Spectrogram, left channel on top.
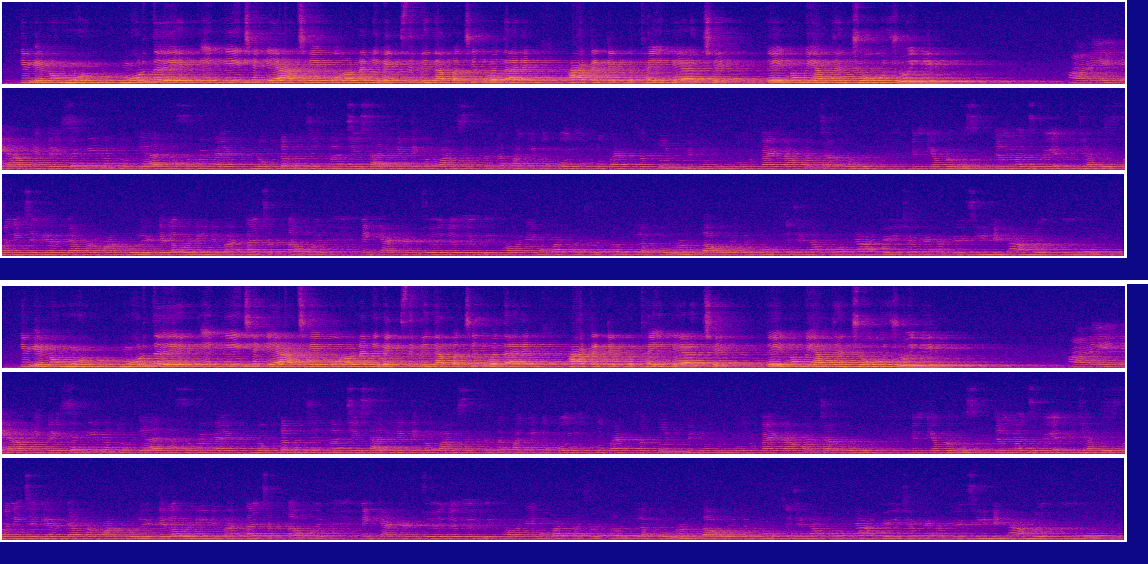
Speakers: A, on the right (about 25°); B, in the centre.
A: એનો મૂર્ખ, મૂર્ધ એક એક એ છે, કે આ છે કોરોનાની વેક્સિન લીધા પછી જ વધારે હાર્ટ એટેક થઈ ગયા છે, તો એનું ભી આપણે જોવું જોઈએ.
B: હા એને આપડે કહી શકીએ નતો ત્યારના સમયમાં એક ડોક્ટર, જતા જે સારી રીતે કમાવી શકતા હતા બાકી તો કોઈનું તો કાંઈ થતું જ ભી નહોતું કોઈનું કાંઈ કામ જ, ચાલુ નોહતું, કેમ કે આપણેે હોસ્પિટલમાં જોઈએ તો જ્યાં બેસવાની જગ્યા હોય ત્યાં પણ માણસો લેટેલા હોય ને એને બાદ, બાટલા ચડતા હોય, ને ક્યાં ક્યાંક જોય તો એમને બેઠા હોય એના બાટલા ચડતા હોય કેટલાક તો રડતા હોય તો એમને ઓક્સિજન આપ. અમને આ છે, અમને આયું છે, એને ના મળતું હોય.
